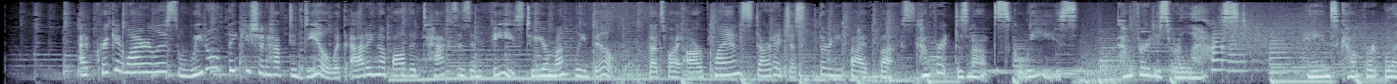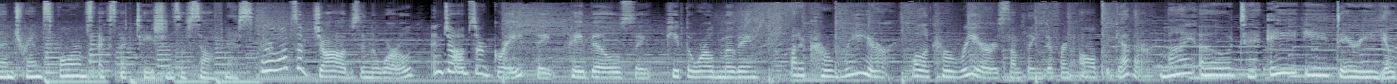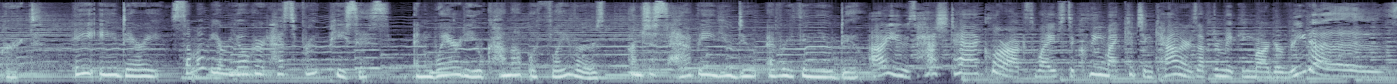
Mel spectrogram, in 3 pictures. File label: female, late 20s mid 30s contemp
